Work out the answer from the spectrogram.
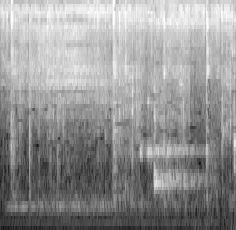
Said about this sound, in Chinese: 葱姜蒜末炒香，再将鳝鱼丝与冬笋丝一同入锅，煸炒至变色。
